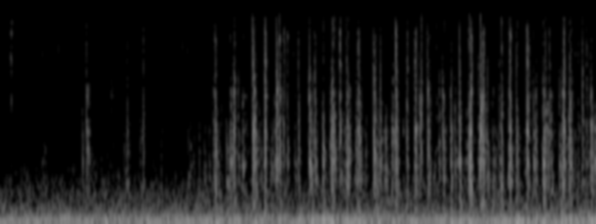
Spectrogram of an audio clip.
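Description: Both hands tap and press the hollow keycaps of a full-size black plastic desktop keyboard with their fingertips, producing a steady run of short, bright plastic clicks. The keystrokes are sparse at first, then grow quicker and denser, all over a constant low hum.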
